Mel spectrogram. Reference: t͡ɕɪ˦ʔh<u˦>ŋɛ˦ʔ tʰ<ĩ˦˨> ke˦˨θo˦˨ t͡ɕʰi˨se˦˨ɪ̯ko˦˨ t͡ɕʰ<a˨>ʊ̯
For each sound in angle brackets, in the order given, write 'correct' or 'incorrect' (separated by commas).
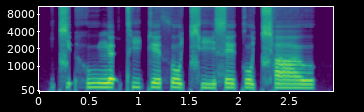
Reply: correct, incorrect, incorrect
